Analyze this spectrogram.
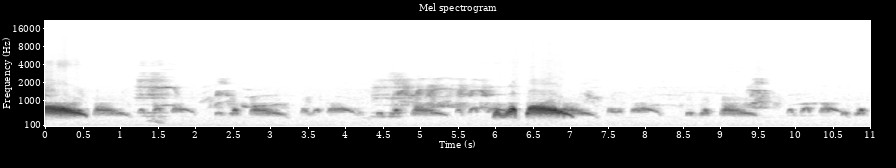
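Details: Decoy spotted dove with the valued deep 'thunder' voice (giọng sấm bầu), kept to lure wild birds, repeats phrases of short low coos, each opening with a loud rich drawn-out coo, over about eleven seconds.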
